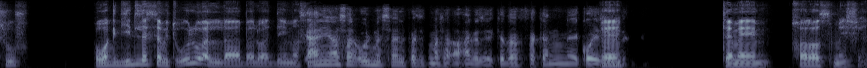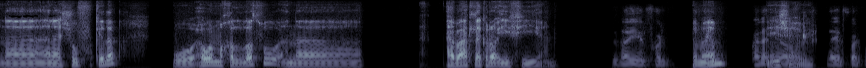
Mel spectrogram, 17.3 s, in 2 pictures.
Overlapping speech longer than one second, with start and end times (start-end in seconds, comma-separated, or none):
none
